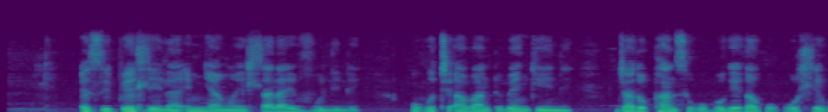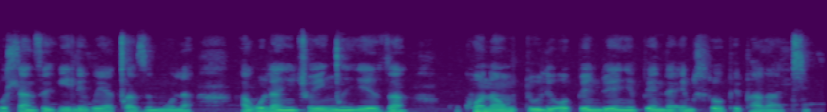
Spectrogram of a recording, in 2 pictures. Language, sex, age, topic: North Ndebele, male, 36-49, health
